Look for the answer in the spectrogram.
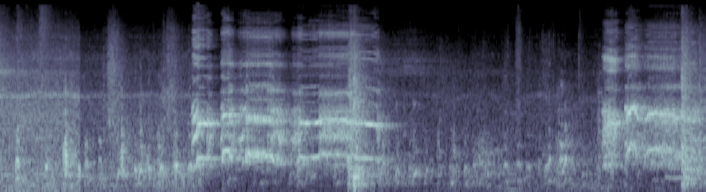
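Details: Roosters in rural southern Vietnam crowing, with several overlapping drawn-out crows and clucking, some louder and nearer, others further off.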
